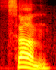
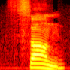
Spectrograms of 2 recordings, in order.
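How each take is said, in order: First: The s sound is light and plain. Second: The s sound is heavy and emphatic. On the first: The speaker calls it right. "بالسين" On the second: The speaker calls it wrong. "وليس سان بالصاد"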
